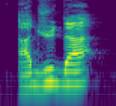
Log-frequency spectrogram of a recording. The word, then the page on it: ajudar: ajuda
